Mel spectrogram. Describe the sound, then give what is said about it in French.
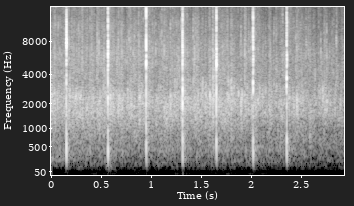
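Congregation applause heard as steady, evenly spaced clapping: about seven sharp, crisp claps standing out over a faint hissy wash, with no one talking. “Une bonne main d'applaudissement pour Portail Abitibi.”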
